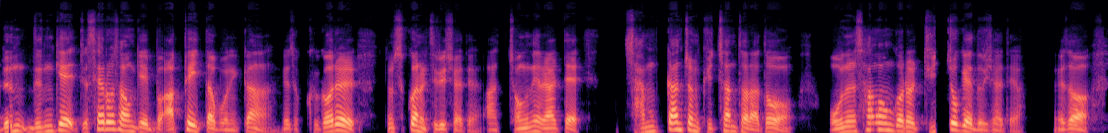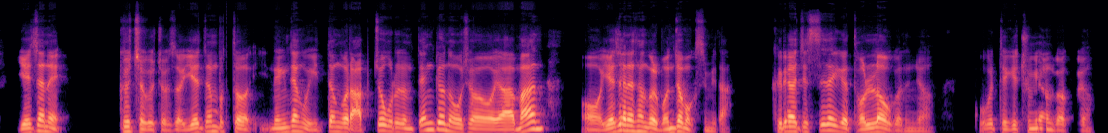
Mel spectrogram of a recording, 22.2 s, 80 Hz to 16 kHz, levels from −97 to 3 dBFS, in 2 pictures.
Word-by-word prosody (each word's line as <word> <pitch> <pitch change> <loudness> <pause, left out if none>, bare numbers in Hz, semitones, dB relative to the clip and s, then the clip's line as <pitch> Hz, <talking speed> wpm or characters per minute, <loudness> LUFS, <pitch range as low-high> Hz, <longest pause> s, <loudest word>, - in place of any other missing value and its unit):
넣은 135 -1 -4
게 165 +1 +4
새로 195 0 +4
사 165 -5 +3
온 140 -2 -2
게 120 -1 +1
뭐 - - -6
앞에 - - +3
있다 110 - 0
보니까 90 -3 -5
그래서 105 -2 -10
그거를 - - +3 0.3
좀 - - -6
습관을 - - +2
들이셔야 105 0 -4
돼요. - - -13
아 85 0 -7
정리를 115 +3 -2
할 110 -1 -1
때 - - 0 0.9
잠깐 185 +3 +5
좀 170 -7 0
귀찮더라도 125 +5 -1 0.3
오늘 130 +6 -1
사 180 +6 -2
온 180 -1 +1
거를 140 -6 +1
뒤쪽에 150 +5 +2
넣으셔야 90 -2 -6
돼요. - - -14 0.3
그래서 - - 0 0.4
예전에 115 +5 +1 0.5
그렇죠 135 -1 -1
그렇죠. 90 - -4
그래서 85 +1 -5
예전부터 125 +5 -1
이 - - -20
냉장고에 115 -2 0
있던 130 +9 -3
걸 120 - +4
앞쪽으로 145 -6 0
좀 110 -3 -2
당겨 185 +2 +2
놓으셔야만 105 - +3 0.4
어 90 -1 -3
예전에 145 - +5
산 135 -1 0
걸 - - +5
먼저 - - +2
먹습니다. 75 -2 -6 0.4
그래야지 130 -2 +2
쓰레기가 150 +3 +1
덜 105 +4 0
나오거든요. 75 - -1 0.4
고거 115 - -8
되게 100 0 -6
중요한 105 -4 -4
것 - - -4
같고요. - - -10
120 Hz, 370 characters per minute, -19 LUFS, 105-145 Hz, 0.9 s, 잠깐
